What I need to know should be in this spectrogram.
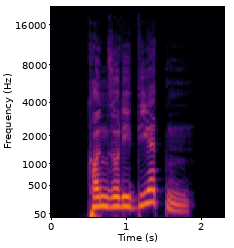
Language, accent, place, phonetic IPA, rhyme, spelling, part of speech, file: German, Germany, Berlin, [kɔnzoliˈdiːɐ̯tn̩], -iːɐ̯tn̩, konsolidierten, adjective / verb, De-konsolidierten.ogg
- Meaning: inflection of konsolidieren: 1. first/third-person plural preterite 2. first/third-person plural subjunctive II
